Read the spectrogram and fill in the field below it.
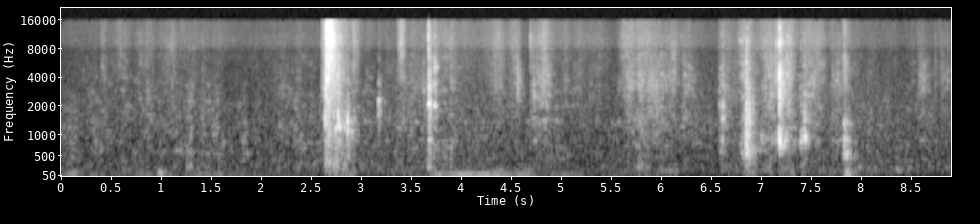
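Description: Fabric rustles as a shirt is pulled off and another pulled on.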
